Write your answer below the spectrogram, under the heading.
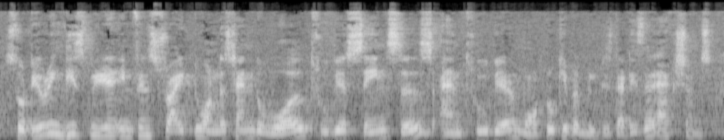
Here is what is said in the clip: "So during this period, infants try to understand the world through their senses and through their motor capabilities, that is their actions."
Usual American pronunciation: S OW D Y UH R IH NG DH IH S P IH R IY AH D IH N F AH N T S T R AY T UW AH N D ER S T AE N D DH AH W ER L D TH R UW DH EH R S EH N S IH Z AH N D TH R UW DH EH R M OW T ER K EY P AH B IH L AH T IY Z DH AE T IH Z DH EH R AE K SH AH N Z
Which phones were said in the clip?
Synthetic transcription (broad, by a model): S OW D Y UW R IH NG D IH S P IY R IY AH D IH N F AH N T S T R AY T UW AH N D ER S T AE N D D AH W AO L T R UW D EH R S EH N S IH Z AH N D T R UW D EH R M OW T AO K EY P AH B IH L AH T IY Z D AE T IH Z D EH R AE K SH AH N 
